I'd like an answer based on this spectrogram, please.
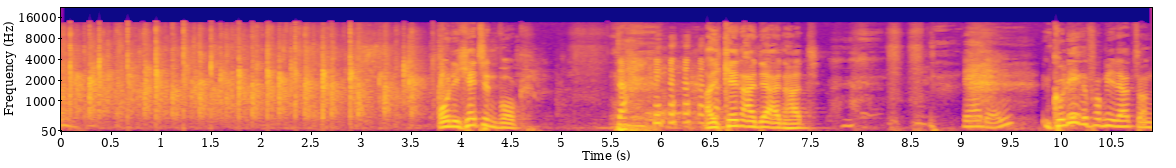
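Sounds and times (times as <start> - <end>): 
audience clapping: 0.0 - 4.4
speech: 3.8 - 4.8, 5.5 - 8.1, 9.0 - 10.8
laughter: 5.5 - 6.8.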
